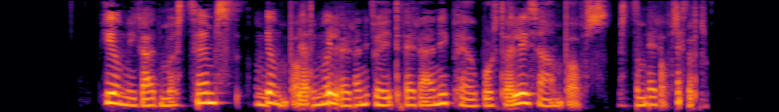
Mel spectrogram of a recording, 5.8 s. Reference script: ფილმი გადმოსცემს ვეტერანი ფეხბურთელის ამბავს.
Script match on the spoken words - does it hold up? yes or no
no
